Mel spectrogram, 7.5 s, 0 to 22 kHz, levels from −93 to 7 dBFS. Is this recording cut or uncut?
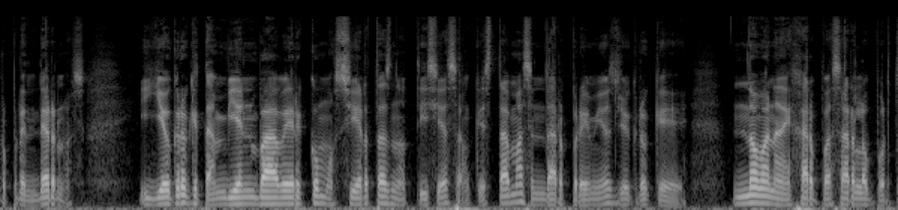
cut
